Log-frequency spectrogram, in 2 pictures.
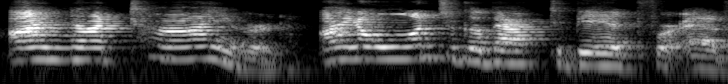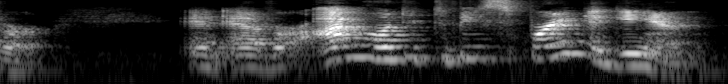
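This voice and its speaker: A woman's voice: a little high, animated, unhurried, bright, forceful tone, pitched above the performer's own voice. A woman voicing an eager, childlike young female bear in a children's storybook, with dramatic delivery. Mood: upset. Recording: roomy echo, distant microphone.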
